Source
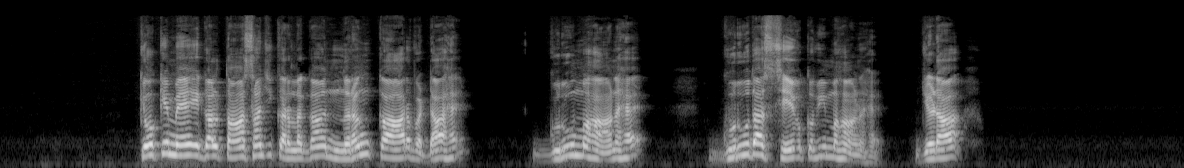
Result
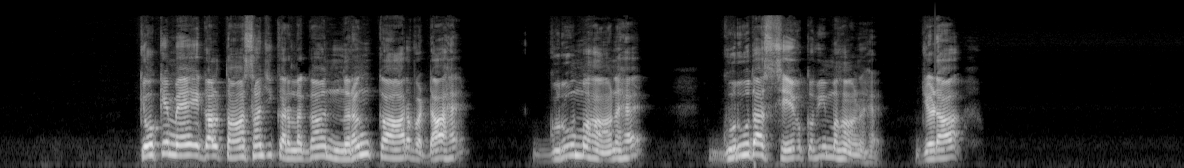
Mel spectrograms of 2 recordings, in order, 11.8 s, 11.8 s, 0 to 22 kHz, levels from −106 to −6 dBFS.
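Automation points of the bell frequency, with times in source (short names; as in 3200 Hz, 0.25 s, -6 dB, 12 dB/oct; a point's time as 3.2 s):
bell +8 dB 0.82 oct
270 Hz
from 1.55 s 920 Hz
from 2.25 s 230 Hz
from 4.08 s 1100 Hz
from 5.75 s 260 Hz
from 7.54 s 71 Hz
from 8.22 s 280 Hz
from 8.72 s 1200 Hz
from 9.35 s 9400 Hz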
